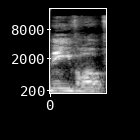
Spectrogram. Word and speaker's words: Evile: Evile and the Unknown. I've actually got the name correct. I contacted an Evile fan, spoke to him, and he told me that's how you pronounce it.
